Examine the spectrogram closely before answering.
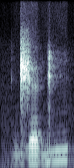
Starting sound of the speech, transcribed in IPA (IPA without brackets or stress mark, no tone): d͡ʒ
